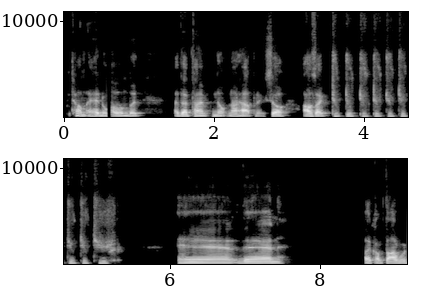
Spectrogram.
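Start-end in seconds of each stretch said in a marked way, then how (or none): 3.6-5.2 quiet doo doo hum; soft hummed beat. Retold or imitated. Nervous drummer humming along to the song. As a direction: hum the groove under your breath.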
